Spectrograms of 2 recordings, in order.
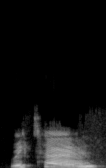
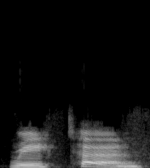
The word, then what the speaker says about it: return: should your stress fall for two level verbs your stress should fall on the second syllable for example you have return return okay accept accept so here we have return second syllable stressed okay accept second syllable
